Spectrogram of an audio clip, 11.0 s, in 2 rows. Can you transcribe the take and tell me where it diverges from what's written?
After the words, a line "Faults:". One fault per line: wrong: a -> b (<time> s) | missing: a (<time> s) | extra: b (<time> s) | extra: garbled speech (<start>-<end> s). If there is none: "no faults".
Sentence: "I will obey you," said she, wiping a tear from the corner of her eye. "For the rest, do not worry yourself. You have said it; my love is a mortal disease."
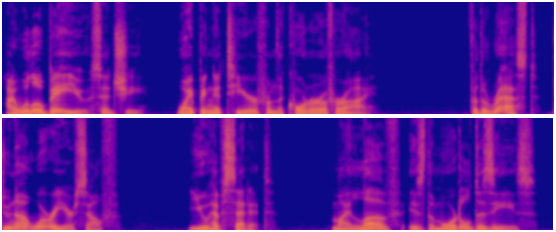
"I will obey you," said she, wiping a tear from the corner of her eye. "For the rest, do not worry yourself. You have said it; my love is the mortal disease."
Faults:
wrong: a -> the (9.8 s)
